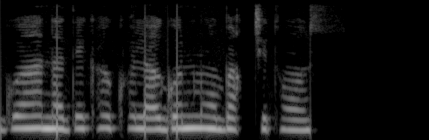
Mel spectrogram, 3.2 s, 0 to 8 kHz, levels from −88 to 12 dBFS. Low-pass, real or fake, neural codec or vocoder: 7.2 kHz; real; none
